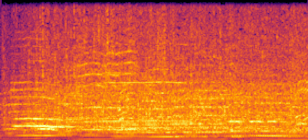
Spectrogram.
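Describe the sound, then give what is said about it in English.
Crowd cheering at a NASCAR race featuring VW Bug cars, a loud, continuous roar of voices over a steady low drone that holds for the whole stretch. “Her friends in the crowd cheer Maggie on.”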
